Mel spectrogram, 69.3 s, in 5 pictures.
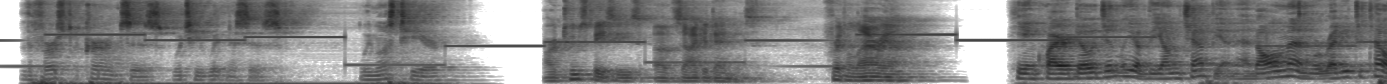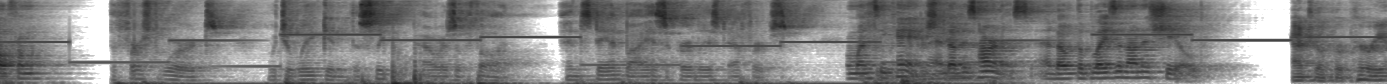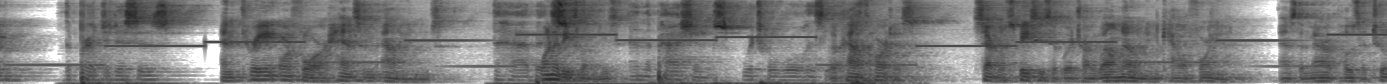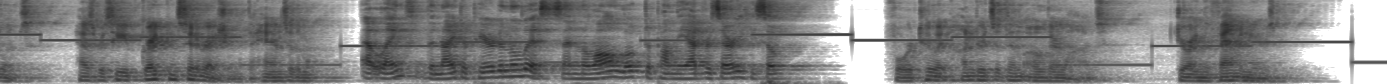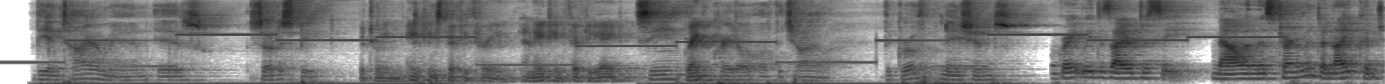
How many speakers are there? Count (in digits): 3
